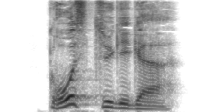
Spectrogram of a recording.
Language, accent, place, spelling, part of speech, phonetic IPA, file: German, Germany, Berlin, großzügiger, adjective, [ˈɡʁoːsˌt͡syːɡɪɡɐ], De-großzügiger.ogg
- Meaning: 1. comparative degree of großzügig 2. inflection of großzügig: strong/mixed nominative masculine singular 3. inflection of großzügig: strong genitive/dative feminine singular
